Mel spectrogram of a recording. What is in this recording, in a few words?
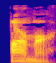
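"armor", American English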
